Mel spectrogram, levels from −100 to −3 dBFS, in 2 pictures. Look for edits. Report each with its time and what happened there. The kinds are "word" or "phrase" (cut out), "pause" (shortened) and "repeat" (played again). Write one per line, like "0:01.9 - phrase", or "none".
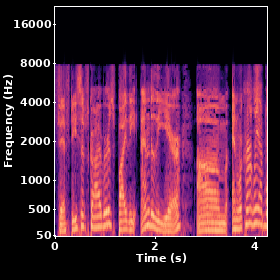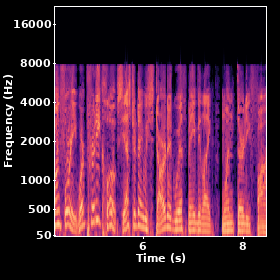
0:07.5 - pause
